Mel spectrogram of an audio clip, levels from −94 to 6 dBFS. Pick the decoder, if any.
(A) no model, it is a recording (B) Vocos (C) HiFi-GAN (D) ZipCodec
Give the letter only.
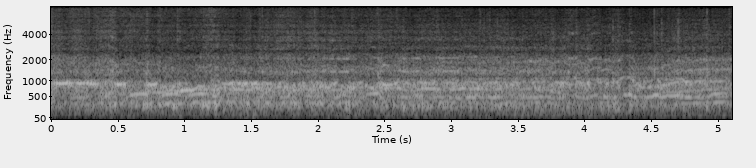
A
